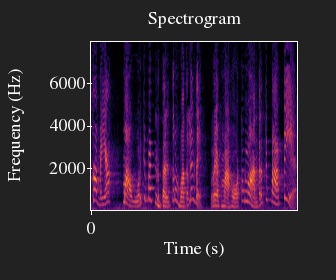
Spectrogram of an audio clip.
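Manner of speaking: high, swooping jubilant voice; comic gleeful relief; relieved bird friend. Acted. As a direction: celebrate with a sing-song whoop. Bird cheers the crow's change.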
